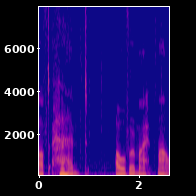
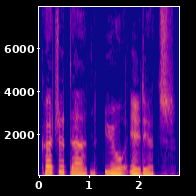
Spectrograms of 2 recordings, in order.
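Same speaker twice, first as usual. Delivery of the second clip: very high, very loud shriek of rage; furious scream; 12 semitones higher, 10 dB louder than usual. A narrator's reading. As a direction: shriek at your useless minions. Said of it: "screamed the Grand High Witch".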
